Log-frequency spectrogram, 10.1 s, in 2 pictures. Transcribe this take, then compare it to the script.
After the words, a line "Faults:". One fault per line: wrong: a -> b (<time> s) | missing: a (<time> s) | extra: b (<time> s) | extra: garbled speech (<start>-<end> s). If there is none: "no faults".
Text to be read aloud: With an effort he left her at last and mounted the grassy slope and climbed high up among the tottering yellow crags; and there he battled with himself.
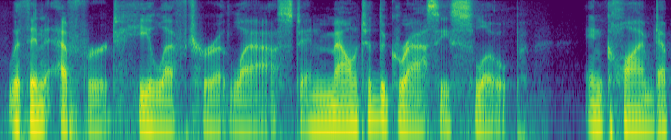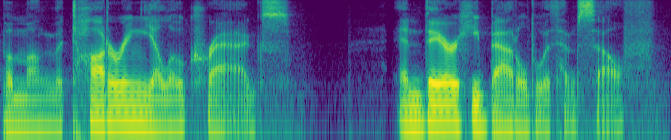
With an effort he left her at last and mounted the grassy slope and climbed up among the tottering yellow crags; and there he battled with himself.
Faults:
missing: high (5.0 s)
